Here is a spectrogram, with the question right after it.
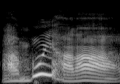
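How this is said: It has strong, exaggerated regional intonation.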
